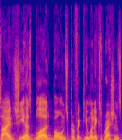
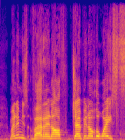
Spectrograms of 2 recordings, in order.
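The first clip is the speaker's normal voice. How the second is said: very different booming, very high-pitched voice; 9 semitones higher, 7 dB louder than usual. A woman speaks in a very different voice from her own mouth: booming Varenov voice. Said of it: "the very different booming voice that came from her own mouth".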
